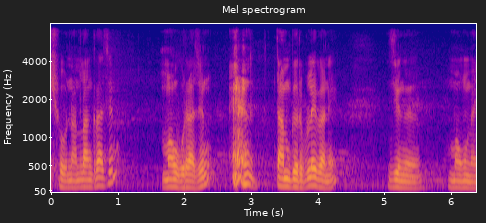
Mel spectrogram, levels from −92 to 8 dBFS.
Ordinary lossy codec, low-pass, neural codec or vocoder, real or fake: none; 7.2 kHz; none; real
